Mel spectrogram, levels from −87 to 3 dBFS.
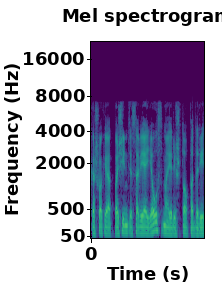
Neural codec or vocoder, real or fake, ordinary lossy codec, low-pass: none; real; AAC, 48 kbps; 7.2 kHz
